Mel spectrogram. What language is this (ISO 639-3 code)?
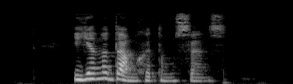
bel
